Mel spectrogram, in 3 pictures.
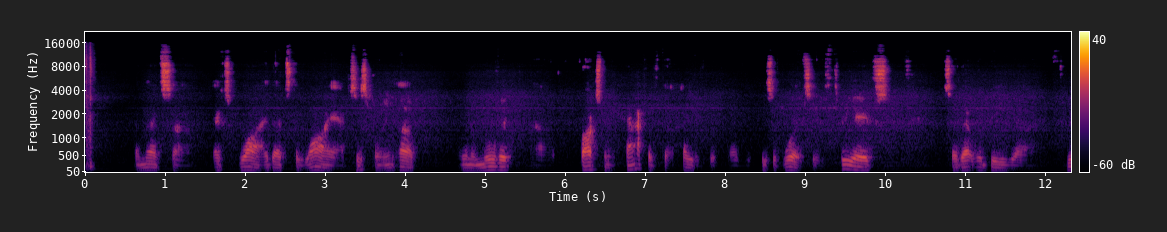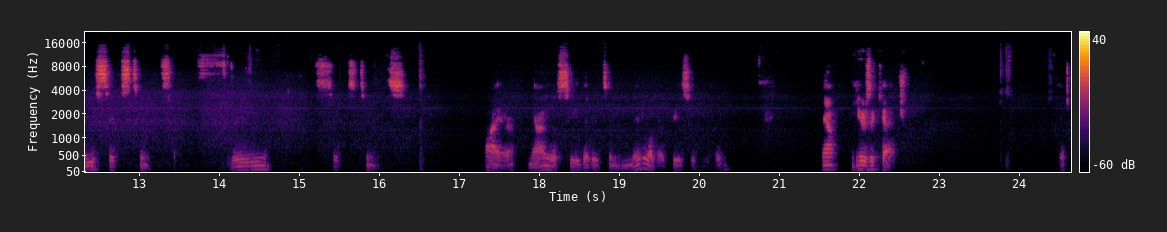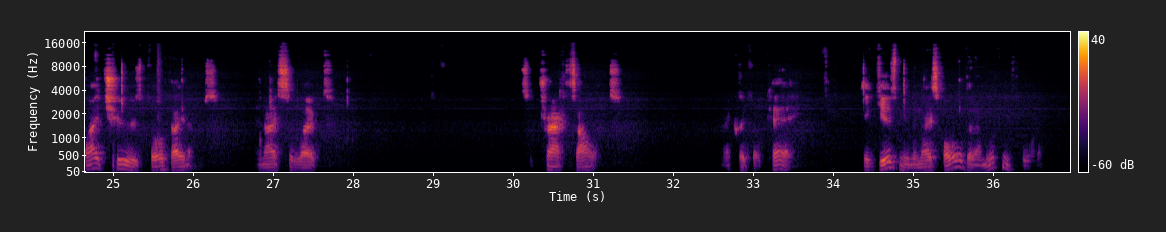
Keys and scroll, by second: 0.0 Tab, 14.0 3, 15.5 6, 23.7 x, 35.1 i.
